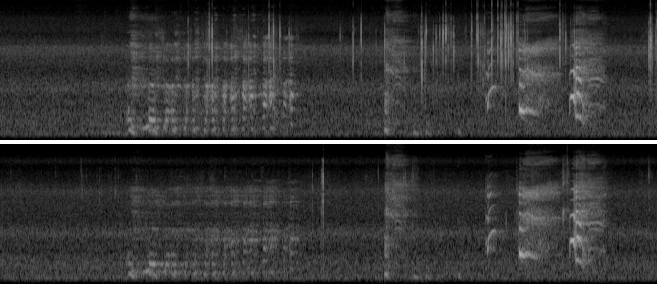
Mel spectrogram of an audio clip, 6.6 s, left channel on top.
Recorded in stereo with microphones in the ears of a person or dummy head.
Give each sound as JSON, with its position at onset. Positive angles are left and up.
{"t": 1.3, "sound": "laughter", "side_deg": 60, "distance_m": 1.7}
{"t": 3.8, "sound": "a giggle", "side_deg": 10, "distance_m": 1.1}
